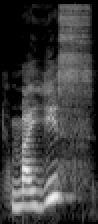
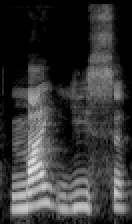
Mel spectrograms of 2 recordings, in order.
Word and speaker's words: maïs: seul je vais quand je vais donner comme exemple mayis et mais si vous mettez le mot et mais avec mois1 je vais lire mais mais la préposition mais de l'opposition alors que si je mets les deux petits points qu'on appelle le trait main sur le i je vais lire le à tous elle est le hit ussel et je vais prononcer mayis et maïs et autres choses tous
